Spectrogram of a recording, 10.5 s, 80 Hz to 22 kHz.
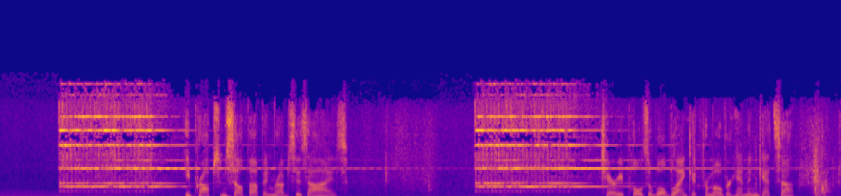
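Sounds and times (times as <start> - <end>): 
desk telephone ringing in a workshop: 0.7 - 10.4
speech: 2.3 - 4.4, 7.6 - 10.4.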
